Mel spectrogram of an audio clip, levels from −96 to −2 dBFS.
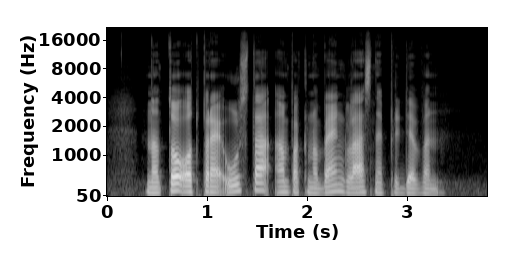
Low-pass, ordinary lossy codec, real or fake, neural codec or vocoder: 19.8 kHz; none; real; none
